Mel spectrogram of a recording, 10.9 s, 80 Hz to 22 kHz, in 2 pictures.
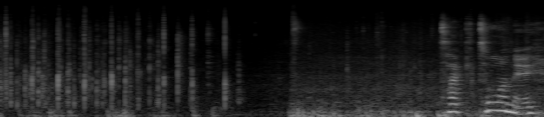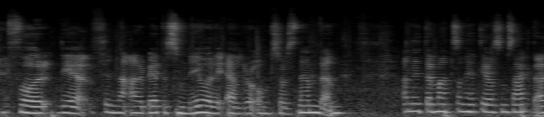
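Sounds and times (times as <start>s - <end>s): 
audience applause at a municipal gathering in Tyresö, Sweden: 0.0s - 2.4s
low steady rustle: 2.5s - 10.8s
speech: 4.4s - 10.8s.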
